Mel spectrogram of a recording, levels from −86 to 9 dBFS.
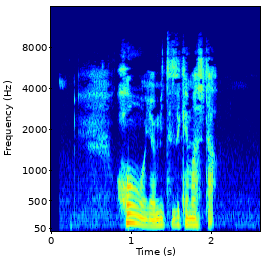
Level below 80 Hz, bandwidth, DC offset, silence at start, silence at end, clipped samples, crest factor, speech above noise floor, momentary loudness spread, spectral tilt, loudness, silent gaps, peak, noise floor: -52 dBFS; 10 kHz; under 0.1%; 0.45 s; 0.55 s; under 0.1%; 22 dB; 23 dB; 20 LU; -5.5 dB/octave; -24 LUFS; none; -4 dBFS; -47 dBFS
